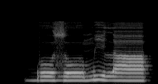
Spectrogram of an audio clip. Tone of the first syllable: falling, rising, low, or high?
low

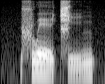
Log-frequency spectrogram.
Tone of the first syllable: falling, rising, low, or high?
falling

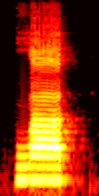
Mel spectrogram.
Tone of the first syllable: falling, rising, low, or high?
low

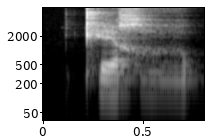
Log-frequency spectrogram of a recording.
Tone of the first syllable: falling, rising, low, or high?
high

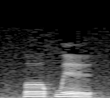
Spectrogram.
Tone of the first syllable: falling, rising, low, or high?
high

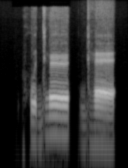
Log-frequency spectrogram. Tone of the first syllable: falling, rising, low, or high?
low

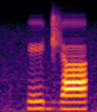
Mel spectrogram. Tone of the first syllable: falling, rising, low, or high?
high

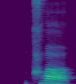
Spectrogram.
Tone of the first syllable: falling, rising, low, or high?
falling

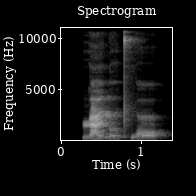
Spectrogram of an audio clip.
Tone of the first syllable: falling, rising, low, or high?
rising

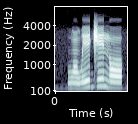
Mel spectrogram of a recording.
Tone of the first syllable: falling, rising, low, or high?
low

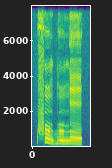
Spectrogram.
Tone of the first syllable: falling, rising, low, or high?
falling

